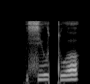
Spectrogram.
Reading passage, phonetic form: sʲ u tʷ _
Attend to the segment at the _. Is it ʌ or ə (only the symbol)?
ʌ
